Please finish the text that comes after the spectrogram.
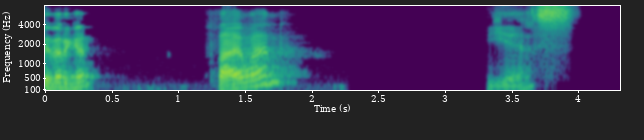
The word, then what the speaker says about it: Thailand: Thailand? yes. Thigh, like Thigh. Thigh. I mean, is that a different country? No, it's just not how you pronounce it. Oh, I said Thailand because it's a TH.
